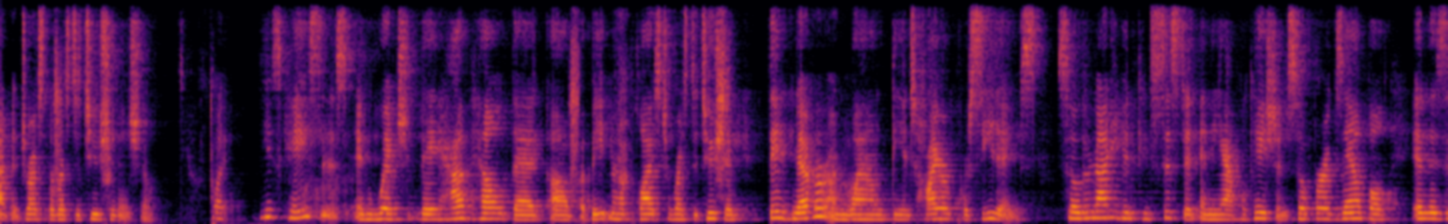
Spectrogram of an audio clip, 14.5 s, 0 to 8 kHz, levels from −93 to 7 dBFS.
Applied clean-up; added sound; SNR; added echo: neural mask model DeepFilterNet 3.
